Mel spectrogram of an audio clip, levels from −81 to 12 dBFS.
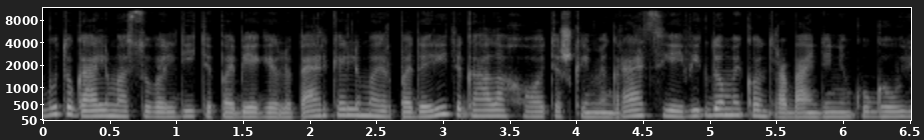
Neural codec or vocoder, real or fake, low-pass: none; real; 10.8 kHz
